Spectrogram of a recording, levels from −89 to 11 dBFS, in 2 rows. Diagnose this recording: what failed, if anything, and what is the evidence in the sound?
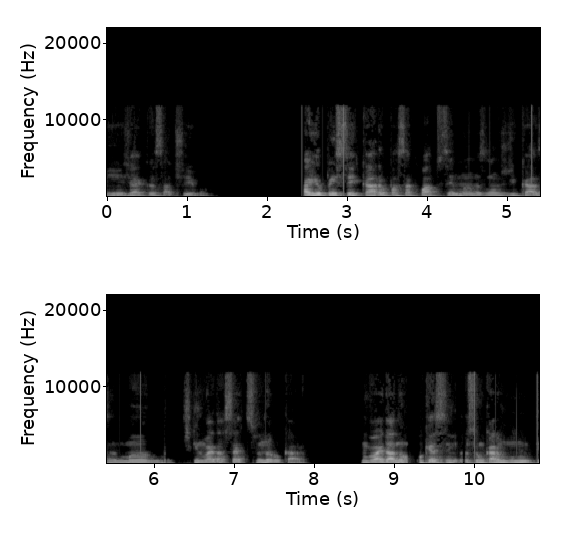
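A receiving converter ran on its own clock, unlocked from the digital link, causing word clock ticks: sharp, uneven ticks about every third of a second from 0.34 to 10.78 s, each a single sample slipped.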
